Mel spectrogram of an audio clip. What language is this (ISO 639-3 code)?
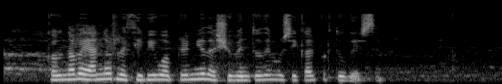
glg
